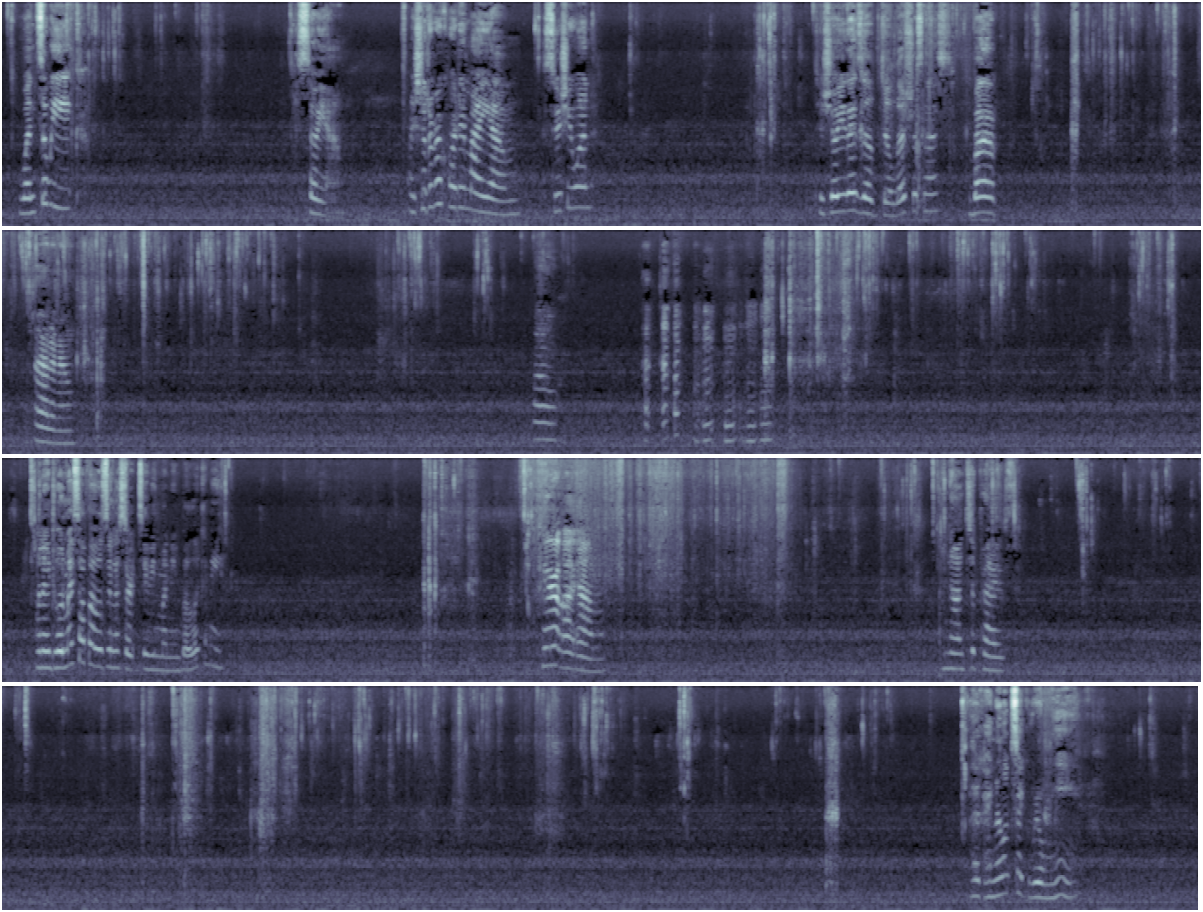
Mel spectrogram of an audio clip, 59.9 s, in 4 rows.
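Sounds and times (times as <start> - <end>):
steady low hum: 0.0 - 59.9
person chewing: 12.7 - 18.8, 19.7 - 21.3, 24.5 - 28.1, 43.3 - 45.4, 46.2 - 56.1.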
